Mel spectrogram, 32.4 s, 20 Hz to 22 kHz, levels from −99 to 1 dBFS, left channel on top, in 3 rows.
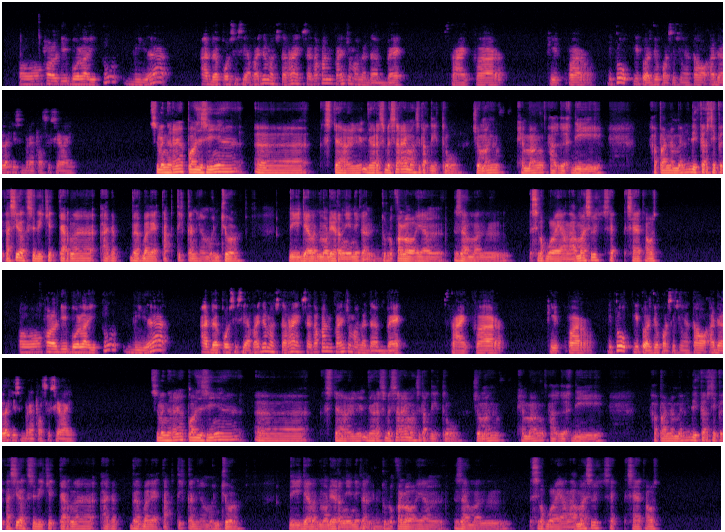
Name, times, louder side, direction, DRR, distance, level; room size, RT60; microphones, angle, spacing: voice 1, 0.2-2.5 3.0-6.0 6.7-7.5 8.2-11.9 27.0-27.3, right 5 dB, 60° right, 0.3 m, -32 dB
voice 2, 13.0-20.2 20.5-25.2 25.9-29.2 29.5-31.4, left 5 dB, 90° left, 0.4 m, -31 dB
2.2 x 2.2 x 3.0 m
head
